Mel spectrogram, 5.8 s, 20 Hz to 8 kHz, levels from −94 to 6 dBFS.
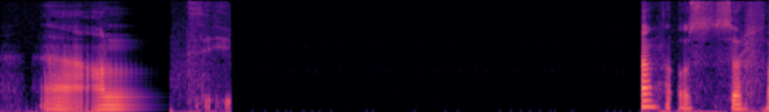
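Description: From 0.83 to 1.30 s the speech breaks up in what is likely a long network dropout. Instead of continuing, the last sound is stretched into a buzzy tone that fades away, ending in roughly a tenth of a second of silence, and the speech resumes further on with about 0.45 s missing. On a spectrogram, the final harmonics smear into flat horizontal bands that dim out. On the waveform, a repeating, decaying pattern gives way to a short gap.

From 1.73 to 4.81 s comes an audio dropout to silence. The sound cuts off abruptly and about 3.1 s is simply gone, with no room tone or background noise left. The likely cause is that the input was lost, through a disconnected device or failed link, while silence kept being written. The waveform sits on a flat line with hard edges at both ends, and the spectrogram is completely empty across all frequencies, including below the 8 kHz ceiling that the call codec, consistent with G.722, imposes on the rest of the clip.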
